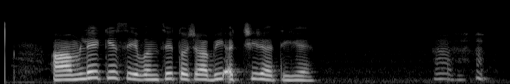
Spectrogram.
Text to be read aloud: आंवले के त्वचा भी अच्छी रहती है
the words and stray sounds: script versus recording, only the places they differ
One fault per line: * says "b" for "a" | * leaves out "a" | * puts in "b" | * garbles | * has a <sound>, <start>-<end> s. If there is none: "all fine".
* puts in "सेवन से"
* has a laugh, 4.3-4.9 s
